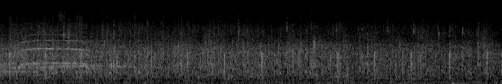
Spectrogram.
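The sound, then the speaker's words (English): An audience applauds at a celebration honoring the 2010 men's college basketball national champions. The clapping is steady and dense, with light crowd noise, fairly faint and unbroken throughout. “Give them a big round of applause.”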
